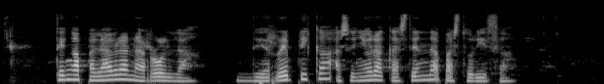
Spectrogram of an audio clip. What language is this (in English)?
Galician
